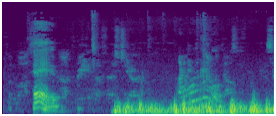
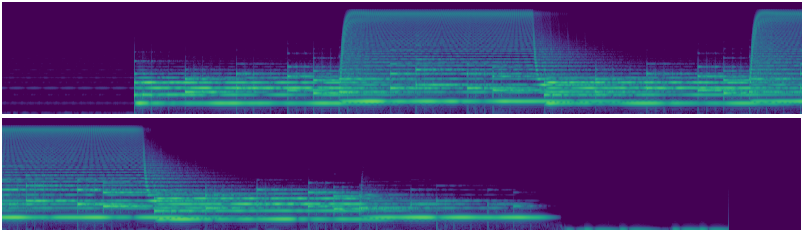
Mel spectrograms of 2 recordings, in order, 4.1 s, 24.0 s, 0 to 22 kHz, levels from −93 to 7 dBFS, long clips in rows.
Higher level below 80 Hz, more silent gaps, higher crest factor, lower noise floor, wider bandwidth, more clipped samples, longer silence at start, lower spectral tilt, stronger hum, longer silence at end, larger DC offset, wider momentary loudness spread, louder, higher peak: first, -24 dBFS vs -78 dBFS; neither; about the same, 16 dB vs 18 dB; second, -45 dBFS vs -76 dBFS; second, 12 kHz vs 17.5 kHz; neither; second, 0.45 s vs 2 s; first, -8.5 dB/octave vs -3 dB/octave; neither; second, 0 s vs 1.2 s; neither; first, 14 LU vs 6 LU; first, -19 LUFS vs -25 LUFS; first, -2 dBFS vs -8 dBFS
